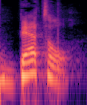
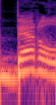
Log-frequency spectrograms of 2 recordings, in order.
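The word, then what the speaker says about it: baetyl: renamed from omphalos to betel. And it's a little funny because the AE is kind of pronounced E, so it's more like beetle.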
